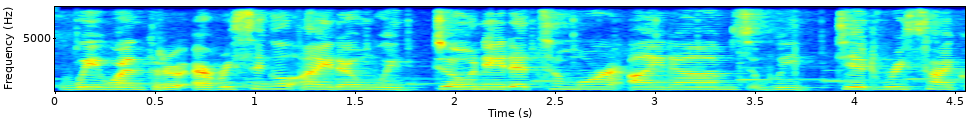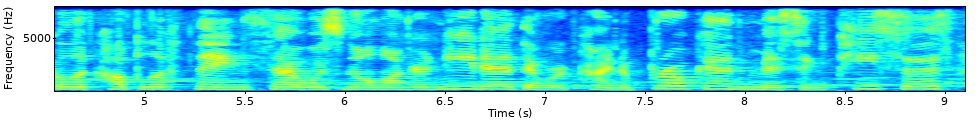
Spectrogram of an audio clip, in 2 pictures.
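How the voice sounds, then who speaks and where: A woman's voice: medium pitch, fairly even intonation, normal speed, few pauses, a little mellow. A woman from the United States hosting an upbeat home organizing show in a chatty, encouraging, informal way. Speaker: professional organizer and show host. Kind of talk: upbeat lifestyle show presenting. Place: home kitchen, indoors. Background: background music.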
